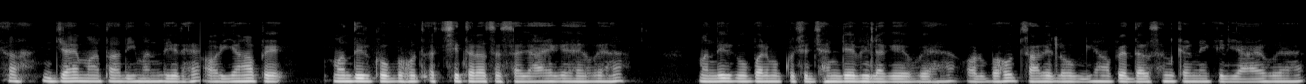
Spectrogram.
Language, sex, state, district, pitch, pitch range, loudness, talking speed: Hindi, male, Bihar, Supaul, 135 Hz, 130-140 Hz, -18 LUFS, 195 wpm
